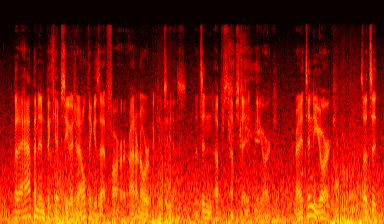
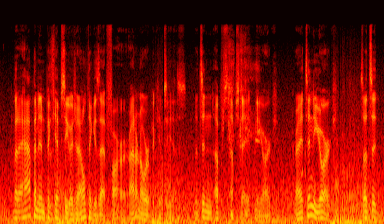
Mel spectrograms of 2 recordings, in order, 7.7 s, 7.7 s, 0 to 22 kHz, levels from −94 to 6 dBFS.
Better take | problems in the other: second | wind noise on the microphone; heavy; 9 dB below the speech; occasional gusts in the second

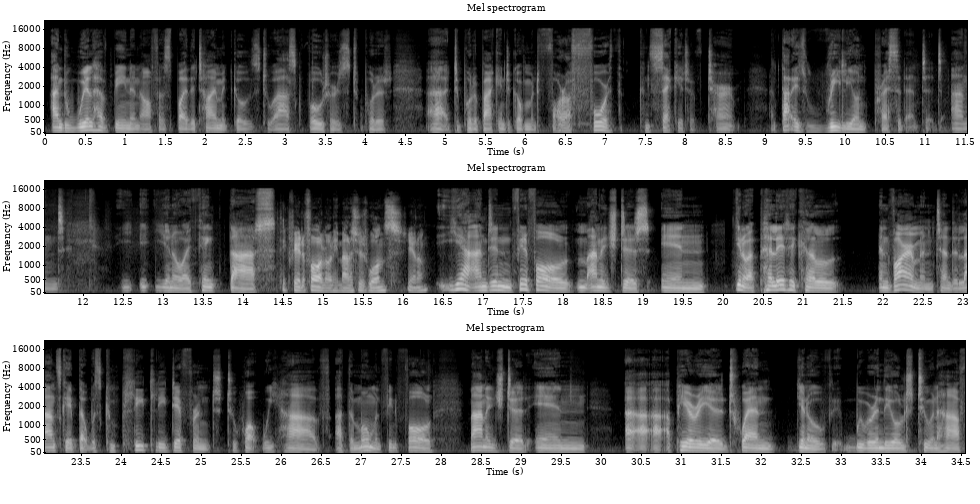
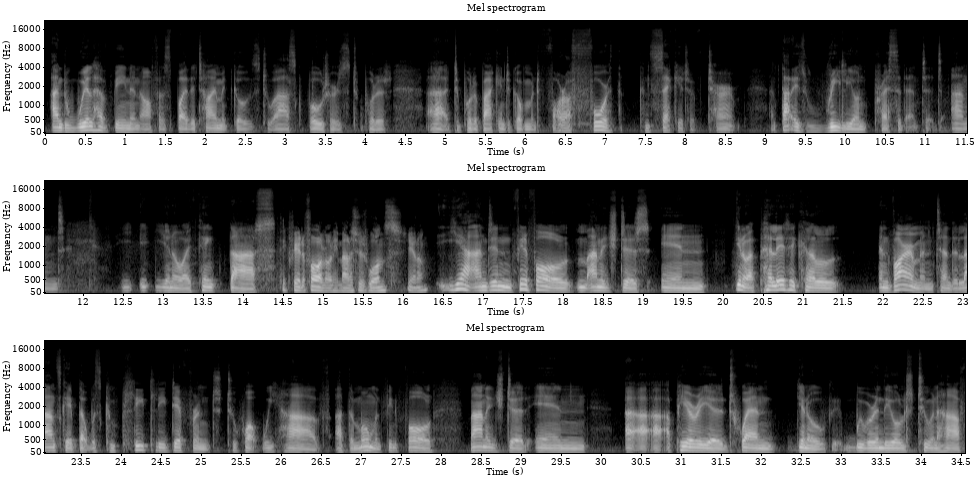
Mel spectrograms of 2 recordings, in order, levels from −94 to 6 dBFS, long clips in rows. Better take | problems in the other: first | muffled; very; fading above 2.5 kHz

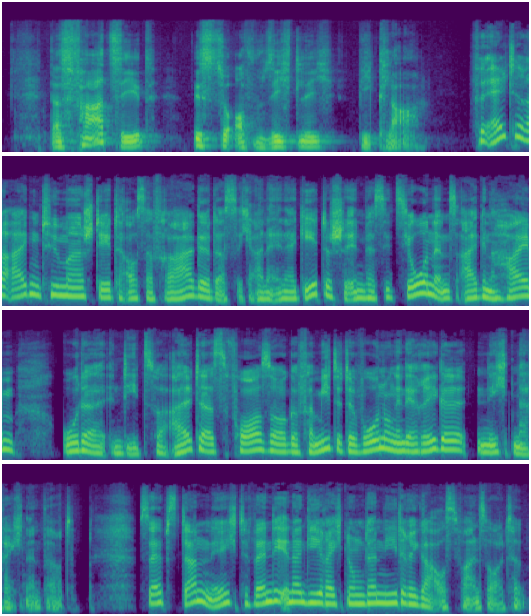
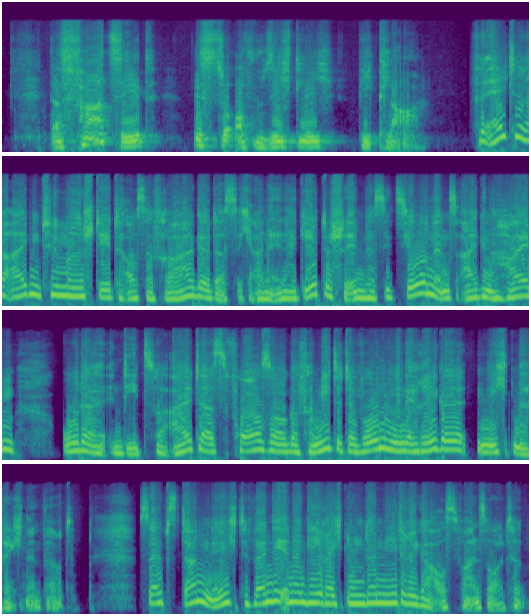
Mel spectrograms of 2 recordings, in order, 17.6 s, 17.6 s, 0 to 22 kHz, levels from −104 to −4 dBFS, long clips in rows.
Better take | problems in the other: first | distortion; heavy; 20% of the sound clipped

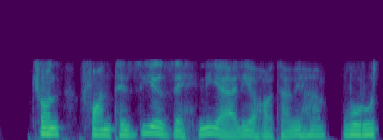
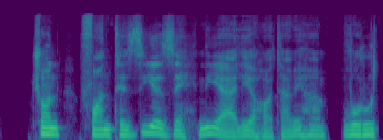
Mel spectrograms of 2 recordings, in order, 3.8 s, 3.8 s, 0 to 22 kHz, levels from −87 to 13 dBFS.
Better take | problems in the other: second | garbled, watery; badly; nothing above 4 kHz; slightly in the second

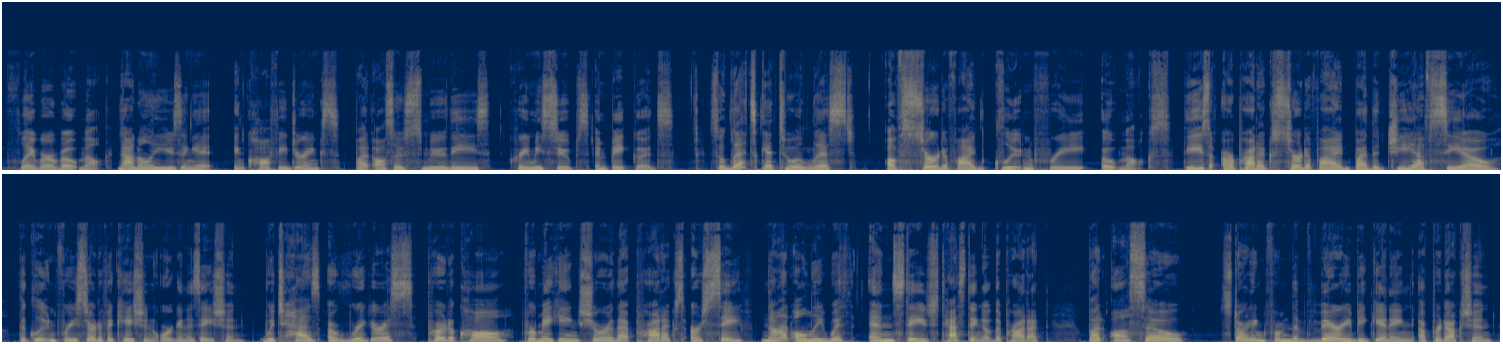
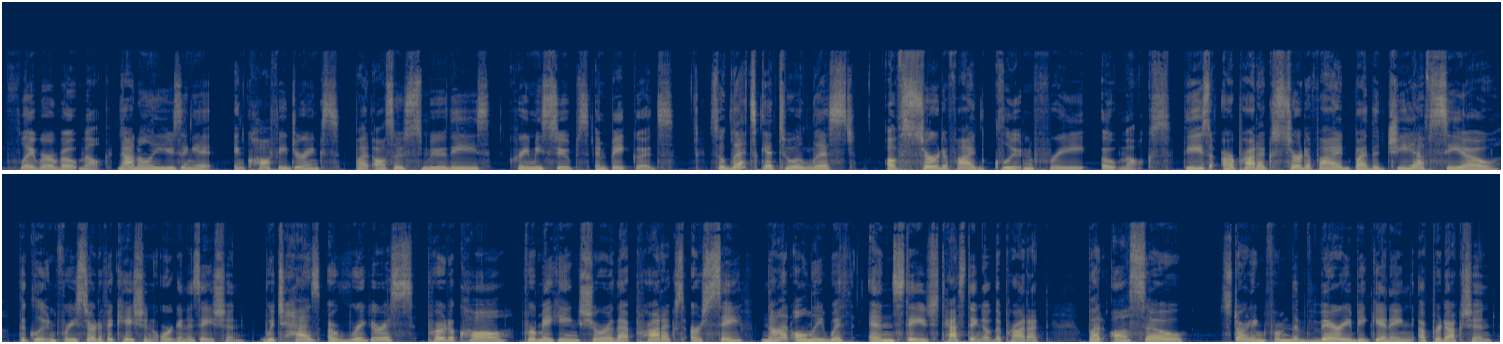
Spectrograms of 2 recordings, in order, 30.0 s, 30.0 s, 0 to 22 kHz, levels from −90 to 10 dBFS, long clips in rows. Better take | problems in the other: neither | none

